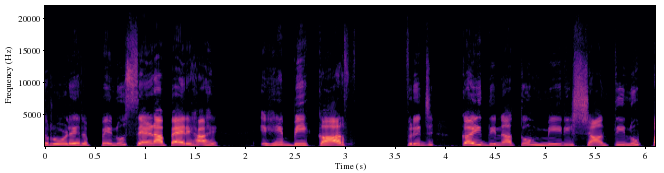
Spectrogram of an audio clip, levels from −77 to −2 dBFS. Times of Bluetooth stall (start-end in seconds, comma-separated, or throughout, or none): 3.10-3.62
